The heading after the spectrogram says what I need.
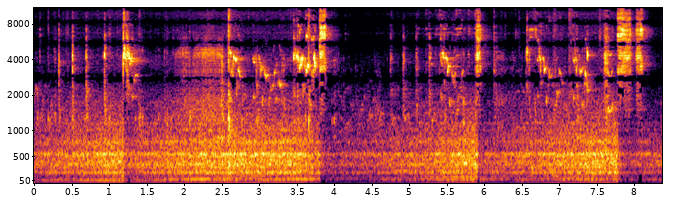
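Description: Several parakeets chatter in quick, high, scratchy chirps and warbles, with brief bursts of louder squeaks over a low, steady background hum.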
